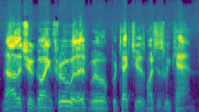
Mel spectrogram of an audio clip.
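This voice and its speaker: A steady police sergeant in a radio drama. He is measured and matter-of-fact, with a mid-pitched, very forceful, bright voice. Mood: earnest, matter-of-fact. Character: steady, plain-spoken male police sergeant. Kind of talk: old-time radio drama acting.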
